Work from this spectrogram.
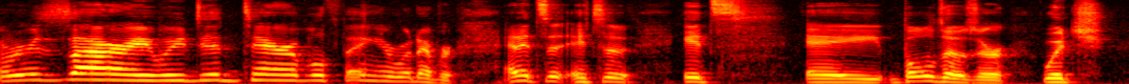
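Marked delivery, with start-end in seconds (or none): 0.0-1.9 high-pitched fake apology; mock pleading. Villagers bowing to the god of wrath, mock pleading. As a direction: beg lightly for mercy. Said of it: "They're, like, bowing to it".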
